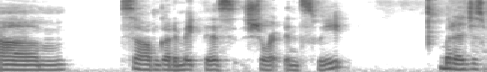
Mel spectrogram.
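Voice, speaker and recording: This woman speaks with a very deep, low pitch. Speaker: cross stitch vlogger. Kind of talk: casual vlog. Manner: hesitant, many fillers.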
